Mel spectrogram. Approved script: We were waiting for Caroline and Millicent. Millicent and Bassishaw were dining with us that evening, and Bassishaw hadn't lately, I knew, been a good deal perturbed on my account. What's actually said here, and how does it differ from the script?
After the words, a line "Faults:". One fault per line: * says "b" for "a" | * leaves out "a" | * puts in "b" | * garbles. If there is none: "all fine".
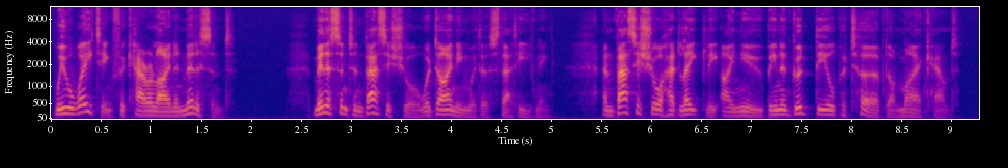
We were waiting for Caroline and Millicent. Millicent and Bassishaw were dining with us that evening, and Bassishaw had lately, I knew, been a good deal perturbed on my account.
Faults:
* says "had" for "hadn't"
